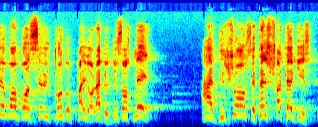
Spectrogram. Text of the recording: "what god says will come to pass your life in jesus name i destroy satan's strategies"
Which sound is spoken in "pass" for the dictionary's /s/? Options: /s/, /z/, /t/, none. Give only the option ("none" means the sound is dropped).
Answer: none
